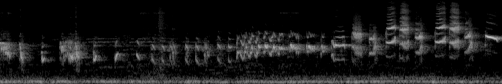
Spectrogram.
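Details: Morning practice song of a Chinese hwamei: a rapid jumble of chattering, tumbling notes that grows louder and brighter toward the end, with a faint low hum underneath.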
